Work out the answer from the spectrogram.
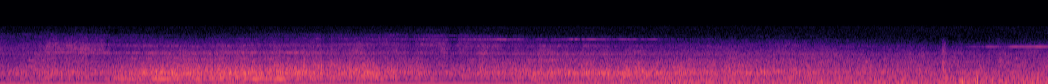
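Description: Amtrak passenger train's stainless-steel cars rolling past close by, their wheels rumbling over the rail, loudest in the first few seconds. As they clear, the steadier rumble and clatter of a freight train of tank cars rolling on a further track takes over, with brief faint wheel squeals.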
